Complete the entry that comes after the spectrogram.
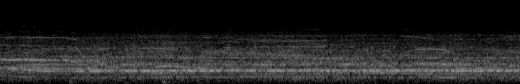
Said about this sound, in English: This crowd's just not going to give up on it.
